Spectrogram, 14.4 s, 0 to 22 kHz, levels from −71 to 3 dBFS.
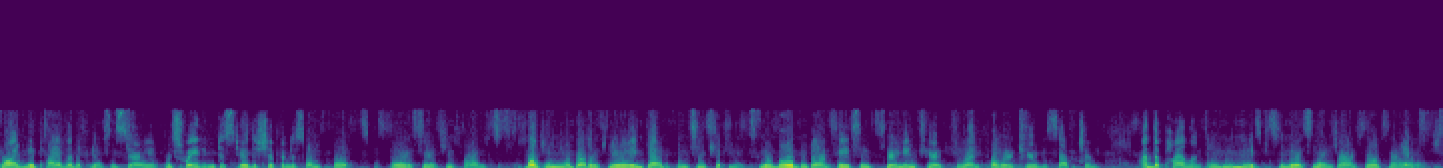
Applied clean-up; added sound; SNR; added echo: neural separator model SepFormer DNS4.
